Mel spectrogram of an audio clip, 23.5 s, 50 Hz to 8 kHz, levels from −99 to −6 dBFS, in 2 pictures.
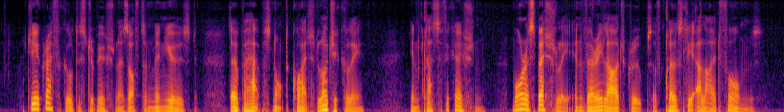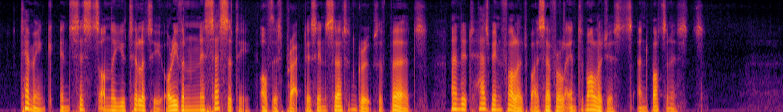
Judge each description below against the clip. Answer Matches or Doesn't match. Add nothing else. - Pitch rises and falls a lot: Matches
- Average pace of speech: Doesn't match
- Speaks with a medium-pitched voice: Doesn't match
